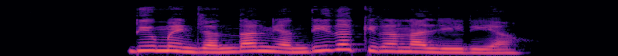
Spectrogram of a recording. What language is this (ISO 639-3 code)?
cat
